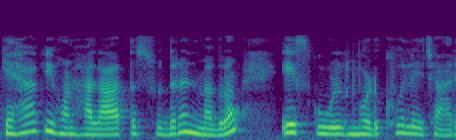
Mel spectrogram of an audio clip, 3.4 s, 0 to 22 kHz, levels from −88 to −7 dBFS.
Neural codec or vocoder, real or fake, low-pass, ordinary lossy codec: codec, 16 kHz, 2 kbps, FunCodec, trained on LibriTTS, 25 frames a second; fake; none; none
